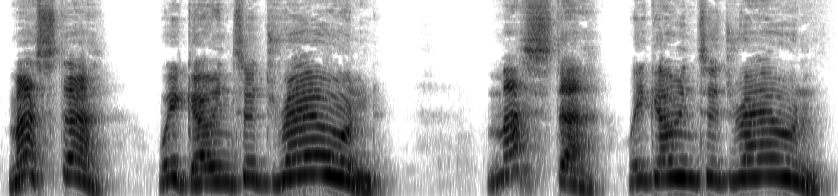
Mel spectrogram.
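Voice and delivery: high, loud, drawn-out wail; storybook wail of alarm; frightened cry. A narrator's reading. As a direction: cry out in exaggerated panic, stretching the words. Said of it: "and cried".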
